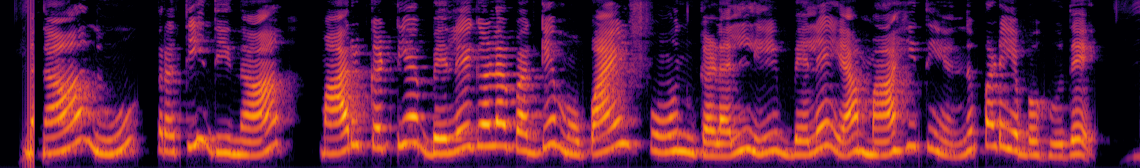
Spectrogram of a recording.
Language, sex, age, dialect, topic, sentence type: Kannada, female, 18-24, Mysore Kannada, agriculture, question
